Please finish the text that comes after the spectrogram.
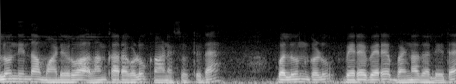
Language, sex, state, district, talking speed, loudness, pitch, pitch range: Kannada, male, Karnataka, Bangalore, 120 wpm, -15 LUFS, 105 Hz, 100-115 Hz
